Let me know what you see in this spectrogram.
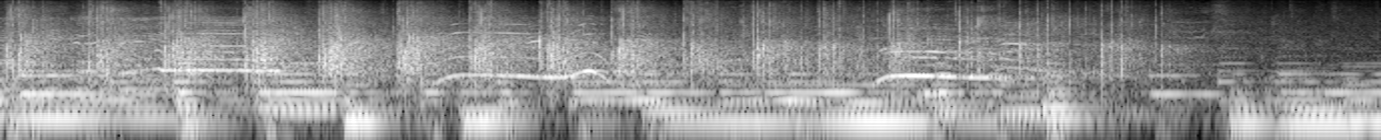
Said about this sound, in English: They all are cheering you.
